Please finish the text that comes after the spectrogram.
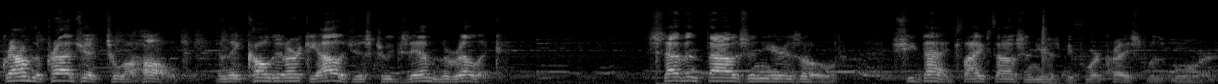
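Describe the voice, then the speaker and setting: A man's voice: medium pitch, measured pace, sharp tone, soft background music, rough recording. An actor playing a crude, haunted man who halts and confides as he tells a story in a stage monologue. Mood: confiding, intense. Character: crude, haunted man recounting a boyhood secret. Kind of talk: one-act monologue, storytelling.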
